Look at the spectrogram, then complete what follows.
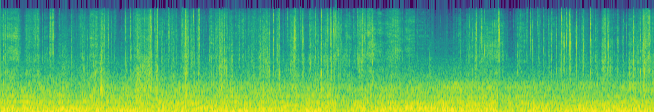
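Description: Steady low rumble of a KTM ETS electric train running, heard from inside the carriage, overlaid by frequent short crackling and scraping noises.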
